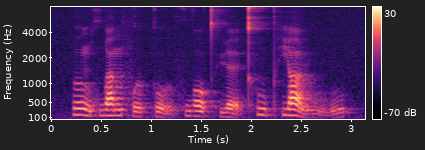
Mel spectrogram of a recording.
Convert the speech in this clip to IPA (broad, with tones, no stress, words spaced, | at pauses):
ɤ˥˩ŋxwa˥nfɤ˧˥ko̰˨˩ʊ̯ fwɔ˥˩t̪ʰɥɛ̰˨˩ kʰu˥˧pʰjä˥˩ɻṵ˨˩˦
